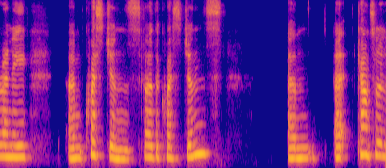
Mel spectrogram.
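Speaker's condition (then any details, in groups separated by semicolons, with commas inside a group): No condition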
